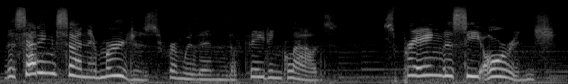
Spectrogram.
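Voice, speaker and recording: Female narrator, high and animated voice, dramatic visual novel read-aloud with expressive delivery, music underneath. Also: slow. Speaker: video creator reading a visual novel aloud. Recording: music playing behind the voice. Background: visual novel soundtrack music.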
